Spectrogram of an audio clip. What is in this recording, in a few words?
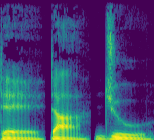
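"tetaju", concatenated syllables; Affixing experiment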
